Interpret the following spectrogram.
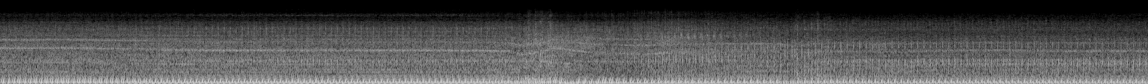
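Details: Briggs & Stratton Vanguard 23HP V-twin, low throttle: even, deep low thump at a steady idle with no misses, knocks or hunting. Smooth, healthy idle.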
